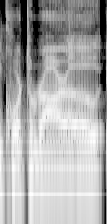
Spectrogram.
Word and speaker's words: Quartararo: You are very, very much, that is a common pronunciation. Quartararo, I think, is closer to his home French language.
